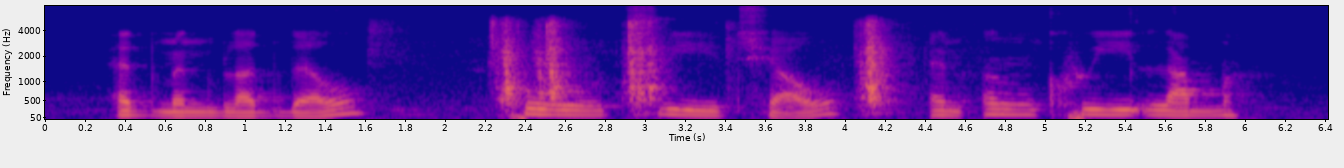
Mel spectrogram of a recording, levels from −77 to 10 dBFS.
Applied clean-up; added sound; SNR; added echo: none; Door; 2 dB; none.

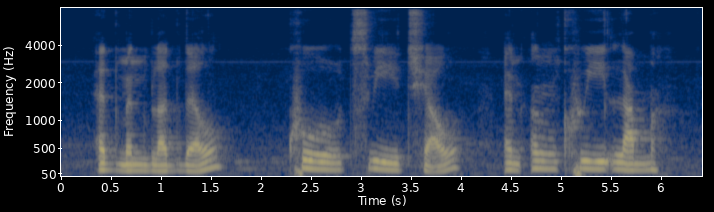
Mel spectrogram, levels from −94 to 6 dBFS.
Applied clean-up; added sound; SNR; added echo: none; none; none; none.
